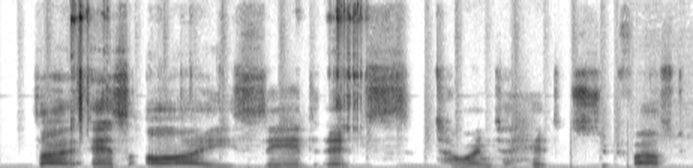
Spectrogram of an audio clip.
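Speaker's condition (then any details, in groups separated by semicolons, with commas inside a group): No condition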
